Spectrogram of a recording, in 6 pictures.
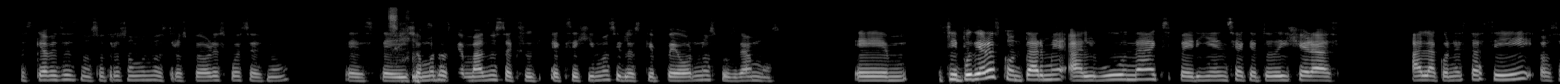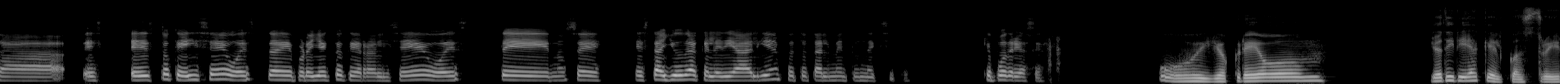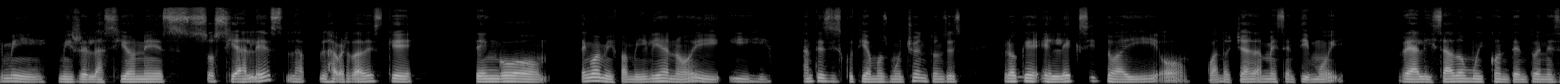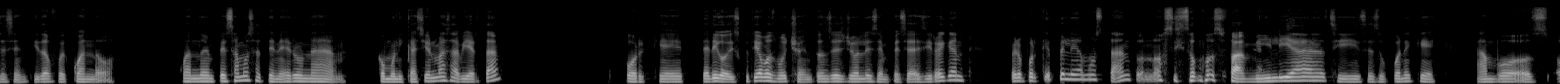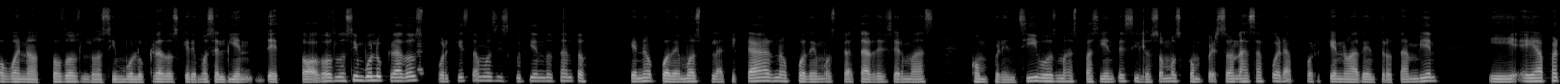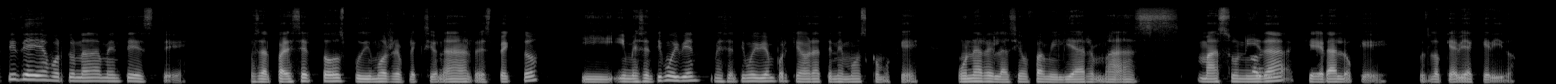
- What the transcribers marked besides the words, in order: other background noise; other noise; unintelligible speech
- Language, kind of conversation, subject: Spanish, podcast, ¿Qué significa para ti tener éxito?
